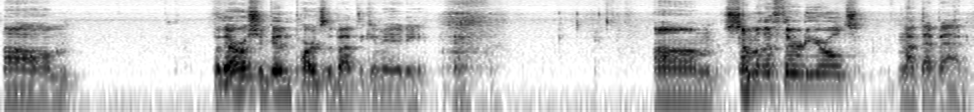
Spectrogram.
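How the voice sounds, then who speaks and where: A teenage boy telling a rambling, animated story about playing an online game, with lots of filler words and restarts. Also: sits low, normal speed, long pauses, distant mic. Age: teens. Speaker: gaming video creator. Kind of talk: casual storytelling commentary.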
